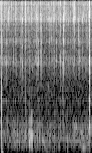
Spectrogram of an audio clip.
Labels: {"label": "biophony, cascading saw", "recorder": "HydroMoth"}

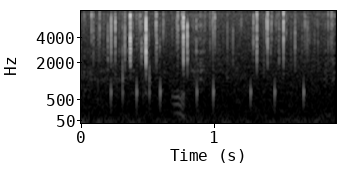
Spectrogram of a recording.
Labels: {"label": "biophony, knock croak", "recorder": "SoundTrap 300"}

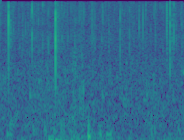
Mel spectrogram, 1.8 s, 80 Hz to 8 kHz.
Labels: {"label": "biophony", "recorder": "SoundTrap 500"}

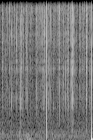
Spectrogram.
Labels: {"label": "ambient", "recorder": "HydroMoth"}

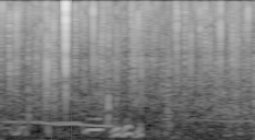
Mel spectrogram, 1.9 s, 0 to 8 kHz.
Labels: {"label": "biophony, cascading saw", "recorder": "SoundTrap 600 or HydroMoth"}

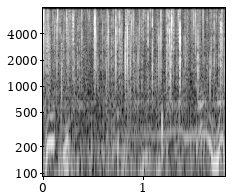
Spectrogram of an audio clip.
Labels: {"label": "biophony, cascading saw", "recorder": "SoundTrap 600 or HydroMoth"}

